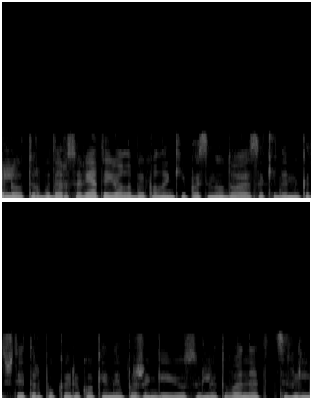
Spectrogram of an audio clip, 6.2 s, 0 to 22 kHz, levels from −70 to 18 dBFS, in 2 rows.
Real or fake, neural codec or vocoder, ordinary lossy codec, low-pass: fake; vocoder, 44.1 kHz, 128 mel bands every 256 samples, BigVGAN v2; AAC, 48 kbps; 7.2 kHz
